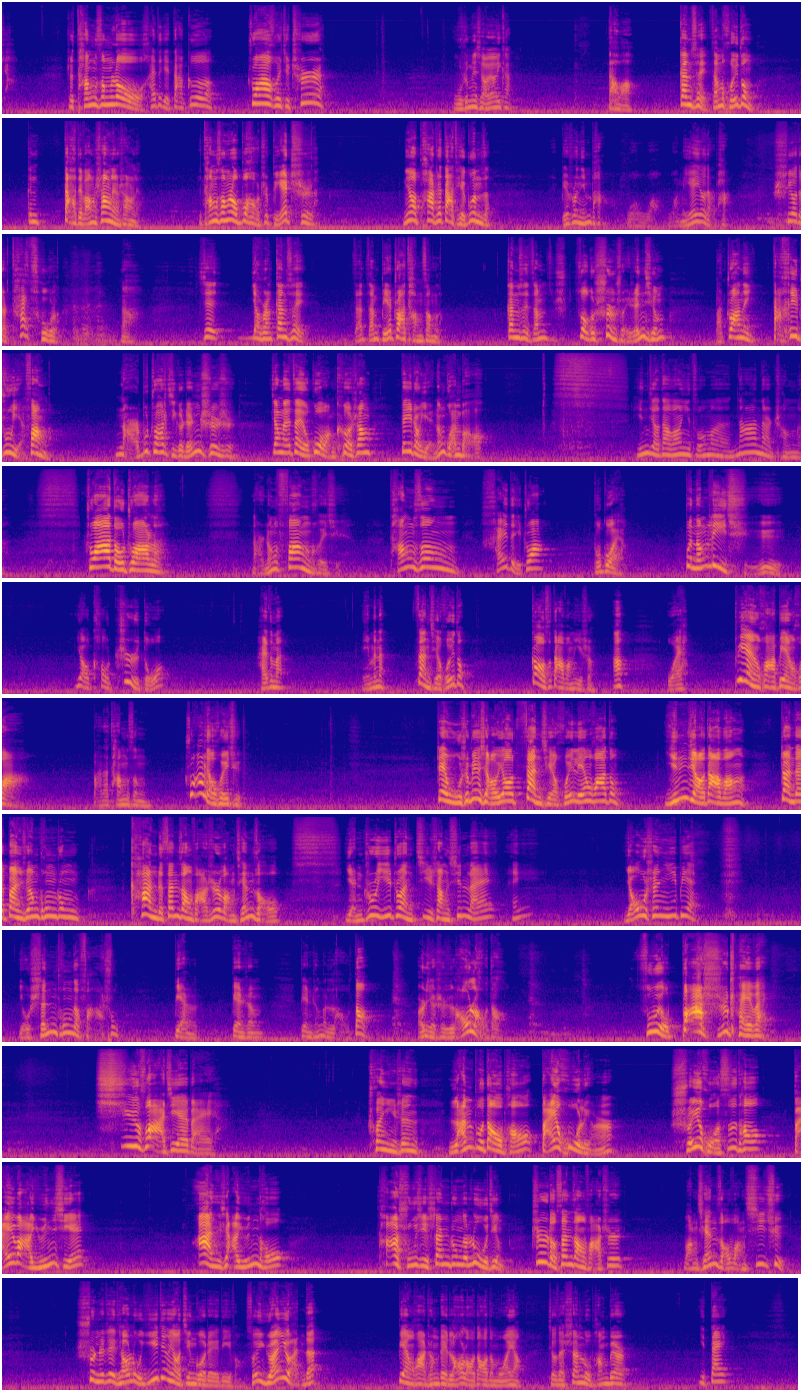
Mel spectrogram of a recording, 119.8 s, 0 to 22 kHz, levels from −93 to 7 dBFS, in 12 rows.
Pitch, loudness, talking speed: 130 Hz, -23 LUFS, 175 characters per minute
